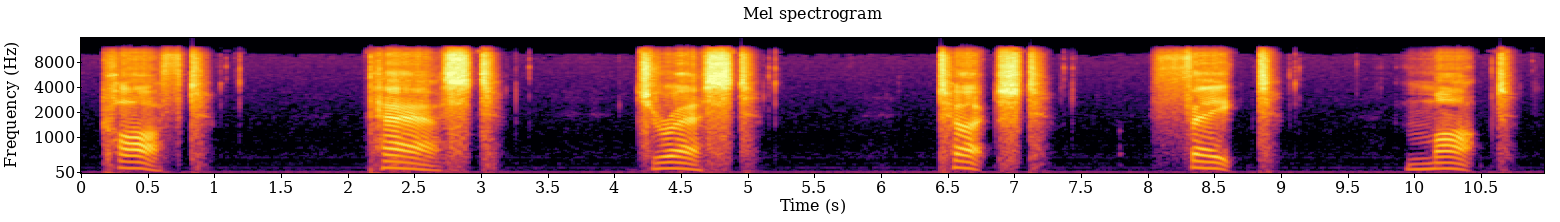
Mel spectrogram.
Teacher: in words that end in voiceless consonants except for the T the e is pronounced as a t sound without creating an additional syllable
